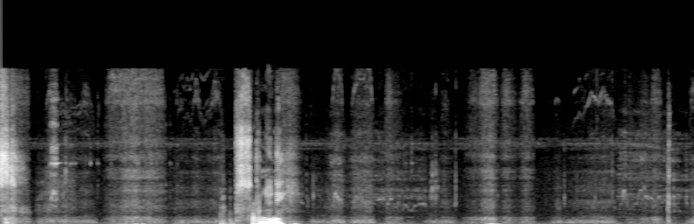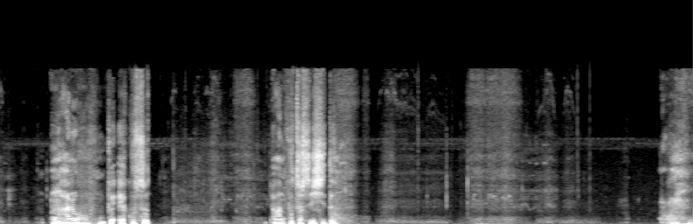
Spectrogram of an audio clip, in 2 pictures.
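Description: A fishing reel whirs softly as its handle is cranked.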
